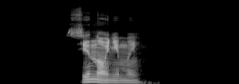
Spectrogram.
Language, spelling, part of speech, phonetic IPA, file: Russian, синонимы, noun, [sʲɪˈnonʲɪmɨ], Ru-синонимы.ogg
- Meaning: nominative/accusative plural of сино́ним (sinónim)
